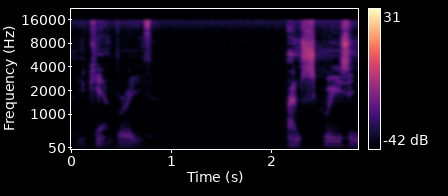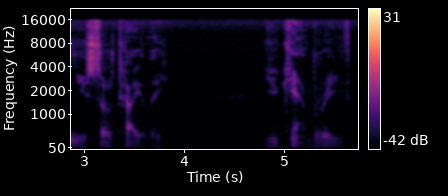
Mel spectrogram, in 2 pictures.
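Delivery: playful grandpa pretending to squeeze; teasing dad.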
